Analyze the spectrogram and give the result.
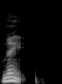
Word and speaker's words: Nat: Yeah, it's Life and Adventures of Nat Love, and it's spelled N-A-T in the autobiography title. – I swear it's Nate. – Well, I'm looking at the book cover. – I know. I'm telling you, it's pronounced Nate. – Okay, but there is no E.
